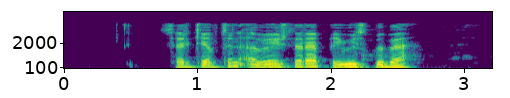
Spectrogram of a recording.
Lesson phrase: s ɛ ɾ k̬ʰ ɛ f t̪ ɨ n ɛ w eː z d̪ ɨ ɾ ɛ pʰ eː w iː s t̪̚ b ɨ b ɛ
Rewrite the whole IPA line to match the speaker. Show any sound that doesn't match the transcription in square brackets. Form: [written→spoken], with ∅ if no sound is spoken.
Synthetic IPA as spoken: s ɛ ɾ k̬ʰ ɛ f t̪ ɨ n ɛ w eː [z→ʒ] d̪ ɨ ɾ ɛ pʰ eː w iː s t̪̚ b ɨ b ɛ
